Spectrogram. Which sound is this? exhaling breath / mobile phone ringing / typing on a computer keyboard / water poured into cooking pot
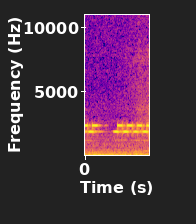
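mobile phone ringing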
